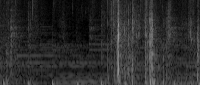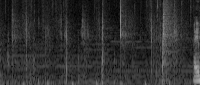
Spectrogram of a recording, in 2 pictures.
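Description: Tarot cards being dealt and laid down on a table, a scatter of short light taps and slaps, over quiet background music with held tones.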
